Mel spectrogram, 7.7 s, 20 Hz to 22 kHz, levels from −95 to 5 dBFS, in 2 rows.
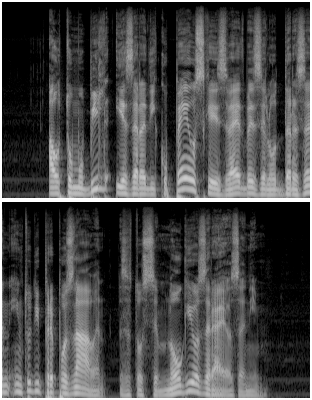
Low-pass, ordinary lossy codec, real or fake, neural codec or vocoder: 19.8 kHz; none; real; none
